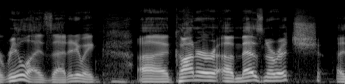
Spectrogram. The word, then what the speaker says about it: Meznarich: you're not the first one uh it's Connor meznarich meznarich I should have asked you that prior to the show and this isn't our first meeting I just didn't uh realize that anyway uh Connor meznarich I said that perfect welcome to Market Fresh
